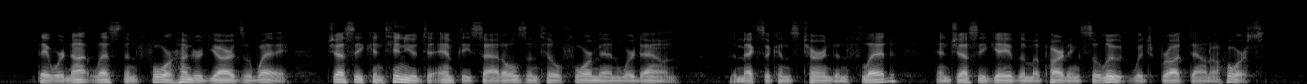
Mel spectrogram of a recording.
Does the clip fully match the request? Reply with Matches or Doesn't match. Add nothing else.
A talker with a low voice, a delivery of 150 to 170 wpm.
Matches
